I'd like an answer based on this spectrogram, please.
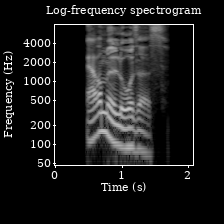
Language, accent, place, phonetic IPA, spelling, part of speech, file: German, Germany, Berlin, [ˈɛʁml̩loːzəs], ärmelloses, adjective, De-ärmelloses.ogg
- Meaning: strong/mixed nominative/accusative neuter singular of ärmellos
